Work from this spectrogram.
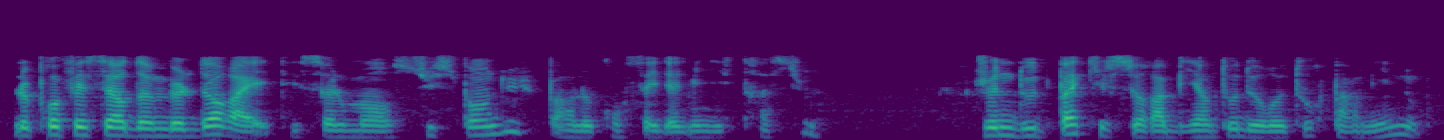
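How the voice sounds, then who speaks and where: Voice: medium pitch, brisk, close to an everyday voice. A reader voicing a cold, scornful male teacher who speaks curtly, in a dull lo-fi recording.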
